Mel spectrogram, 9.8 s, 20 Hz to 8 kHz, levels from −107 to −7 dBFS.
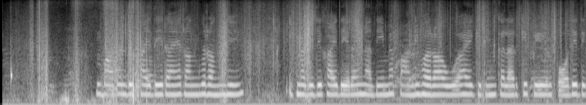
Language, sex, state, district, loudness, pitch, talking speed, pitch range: Hindi, female, Bihar, Purnia, -25 LUFS, 230 Hz, 135 wpm, 225-235 Hz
